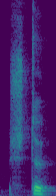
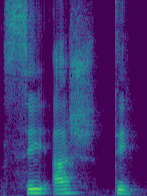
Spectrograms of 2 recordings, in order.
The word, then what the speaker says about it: j'te: On prononce le J, j. On rajoute le te, ça donne j'te. J'te. Alors, c'est très souvent transformé en j'te, ch. Plutôt que de prononcer le J et le T, en faisant la liaison j'te, eh bien, en parlant vite, ça se transforme en CHT. J'te, j'te. Les deux sont corrects.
